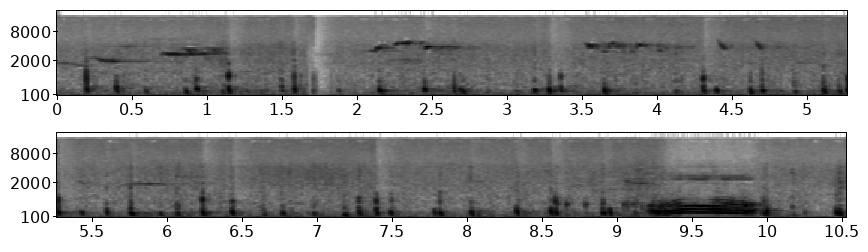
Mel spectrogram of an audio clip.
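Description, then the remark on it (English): Hooves of a horse and two donkeys, each carrying a rider, clop steadily along a wilderness trail in overlapping, uneven rhythms, with faint bird chirps overhead and a short tonal animal call near the end. “The thin man who leads the way rides a donkey, as does his shorter companion, while Ginevra rides a horse between them.”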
